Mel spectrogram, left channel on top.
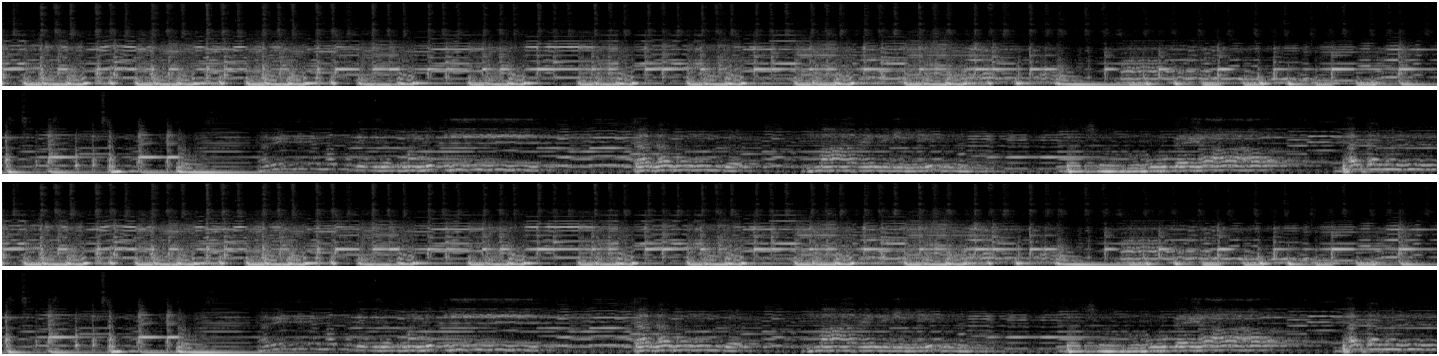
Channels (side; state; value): both; identical; correlation 1.00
